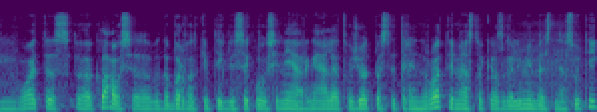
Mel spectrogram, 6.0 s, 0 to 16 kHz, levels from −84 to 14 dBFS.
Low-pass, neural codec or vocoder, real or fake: 9.9 kHz; none; real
